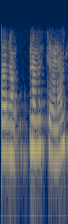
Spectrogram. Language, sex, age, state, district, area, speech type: Kannada, female, 30-45, Karnataka, Hassan, rural, conversation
